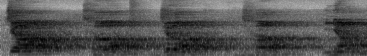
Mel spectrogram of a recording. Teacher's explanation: च वर्ग का उच्चारण स्थान तालु, जीभ का ऊपरी हिस्सा ऊपर के हिस्से में टच होता है।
